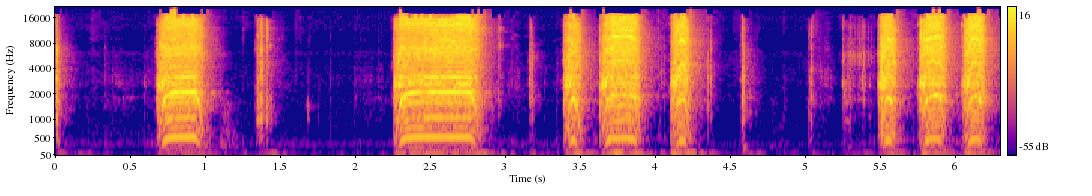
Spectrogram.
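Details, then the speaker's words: Makita DHP483 18V compact drill, heavily worn from factory use, before repair: short trigger bursts with a coarse, raspy whine and rubbing edge; suspected worn gearbox bearing, fixed with a new 604 bearing, switch and chuck. "Pretty sure this is brushless. Sounds like there's a bearing gone, or at least it's rubbing."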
